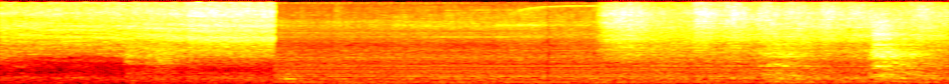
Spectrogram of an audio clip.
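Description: Plasma torch of a CNC steel-pipe cutting machine hissing as it cuts a steel tube. The hiss stops suddenly about three seconds in, leaving a steady low machine hum, and starts again about six seconds in.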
